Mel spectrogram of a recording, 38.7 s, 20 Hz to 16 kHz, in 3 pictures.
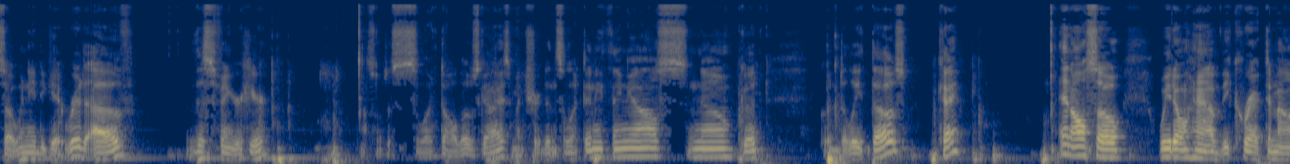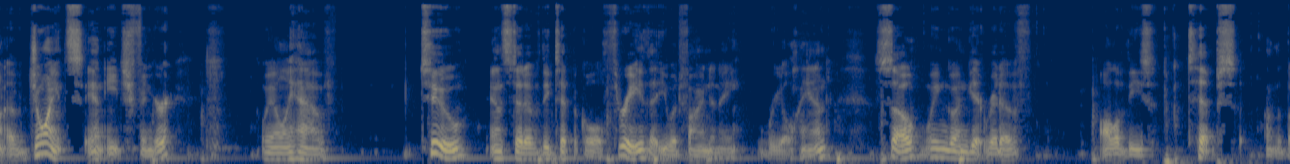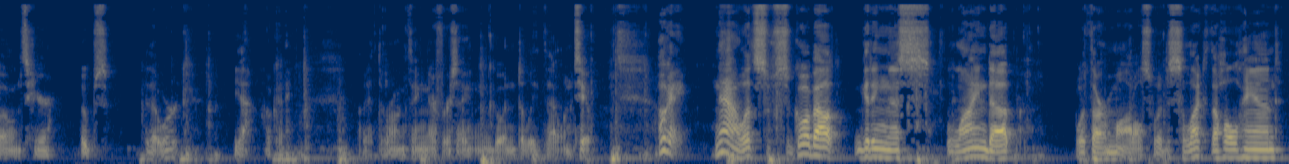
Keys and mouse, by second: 1.7-6.9 right drag, 2.8 c, 5.4-6.9 middle drag, 6.9 click, 7.2-8.3 middle drag, 8.3 Delete, 9.5-13.0 middle drag, 14.6-16.9 middle drag, 18.6-23.3 middle drag, 22.2-25.2 right drag, 25.2 Delete, 27.8 ctrl+z, 28.8 ctrl+shift+z, 29.6-31.6 right drag, 30.6 Delete, 32.0-34.6 middle drag, 33.5 KP_1, 34.6-38.2 right drag, 35.0 a, 35.0 c, 36.9 middle click, 37.3 g.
